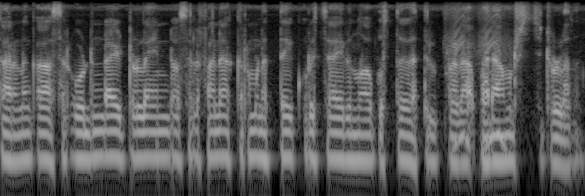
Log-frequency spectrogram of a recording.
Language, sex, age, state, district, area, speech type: Malayalam, male, 18-30, Kerala, Wayanad, rural, spontaneous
